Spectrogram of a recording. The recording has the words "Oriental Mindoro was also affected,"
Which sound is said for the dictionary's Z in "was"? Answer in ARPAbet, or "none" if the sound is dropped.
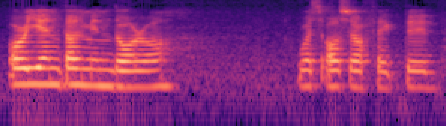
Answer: S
